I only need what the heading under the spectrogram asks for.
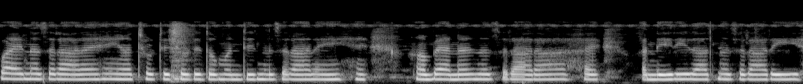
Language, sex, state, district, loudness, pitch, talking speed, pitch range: Hindi, female, Bihar, Katihar, -13 LUFS, 235 Hz, 185 wpm, 230-240 Hz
